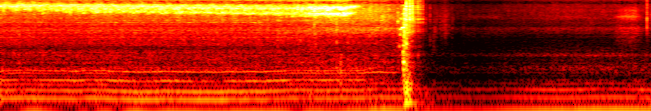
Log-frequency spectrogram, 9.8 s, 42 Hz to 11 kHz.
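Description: Mercedes-Benz W124 engine idling cold with slightly raised revs, a steady close rumble and whir holding even for about six seconds before a sharp knock, then a quieter, lower idle.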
